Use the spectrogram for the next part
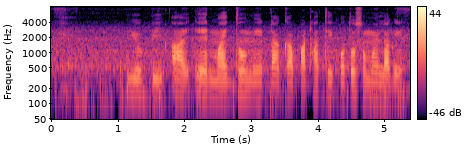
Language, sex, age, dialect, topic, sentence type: Bengali, male, 18-24, Western, banking, question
